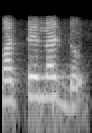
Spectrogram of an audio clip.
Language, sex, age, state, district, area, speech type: Kannada, female, 30-45, Karnataka, Udupi, rural, conversation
